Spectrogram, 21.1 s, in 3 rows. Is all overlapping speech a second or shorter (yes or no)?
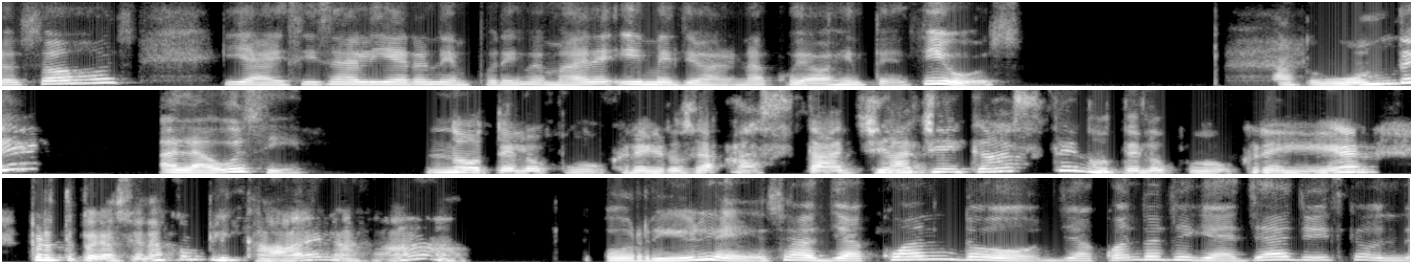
yes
